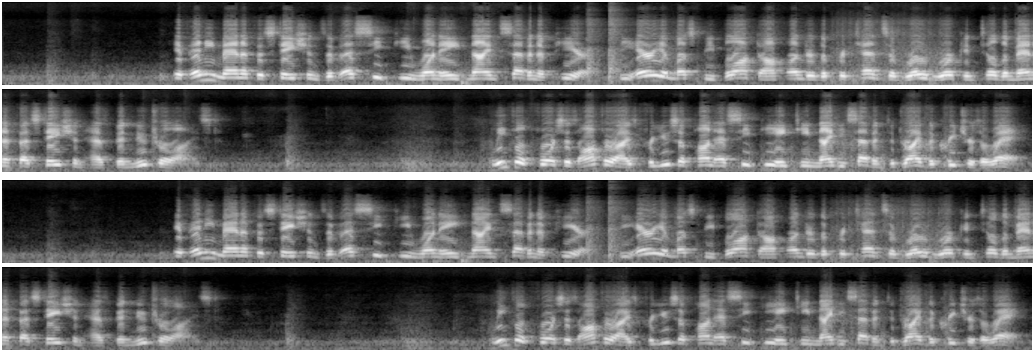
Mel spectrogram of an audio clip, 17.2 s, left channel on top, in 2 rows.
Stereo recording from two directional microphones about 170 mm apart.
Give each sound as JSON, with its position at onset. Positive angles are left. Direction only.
{"t": 1.4, "sound": "a man's voice", "side_deg": 20}
{"t": 12.6, "sound": "a man's voice", "side_deg": 20}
